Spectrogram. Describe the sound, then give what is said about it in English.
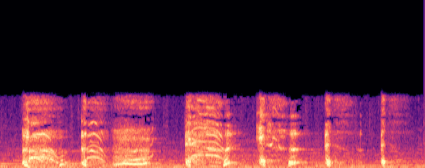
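A boy coughs from thick smoke of a fire drifting in through a window, in a rapid, uneven series of about seven harsh, raspy hacks, fairly loud, with no talking. “Thick smoke drifted in through the window, driven by the winds of the conflagration, and the boy started to cough.”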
